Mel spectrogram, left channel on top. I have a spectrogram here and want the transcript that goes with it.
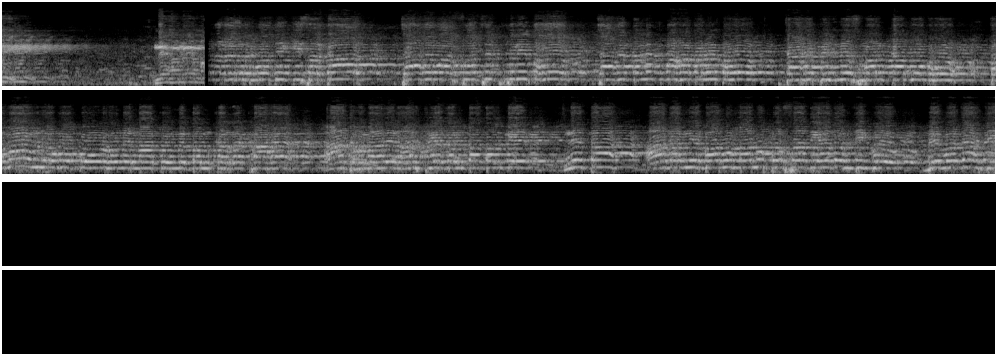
ने हमें नरेंद्र मोदी की सरकार, चाहे वह शोषित पीड़ित हो, चाहे दलित महादलित हो, चाहे बिजनेस वर्ग का लोग हो, तमाम लोगों को उन्होंने नाकों में दम कर रखा है। आज हमारे राष्ट्रीय जनता दल के नेता आदरणीय बाबू लालू प्रसाद यादव जी को बेवजह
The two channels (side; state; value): right; silent; 62 dB below the other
